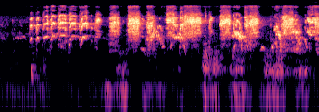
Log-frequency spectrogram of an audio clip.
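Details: Breeding pair of colourful budgerigars kept as pets, giving busy high chirps and warbling chatter in quick bursts, with soft low thumps beneath.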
